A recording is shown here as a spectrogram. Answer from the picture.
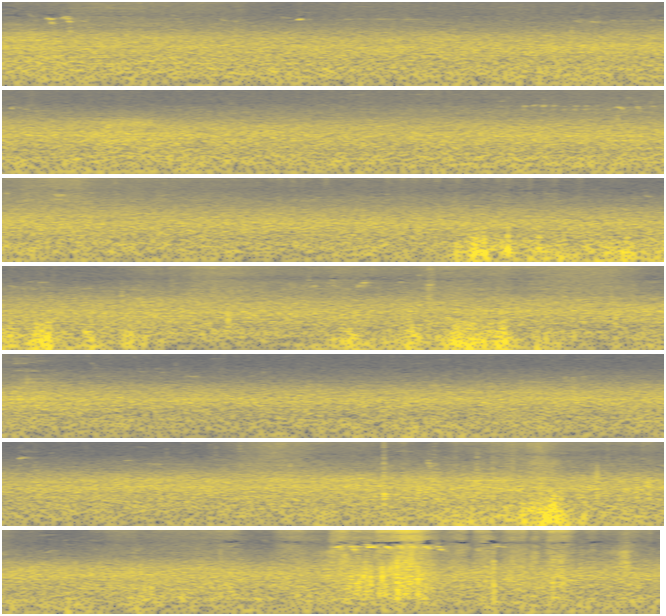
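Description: Steady wind noise buffeting the microphone, with leaves rustling. A few short low bumps of movement come around the middle and again near the end.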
